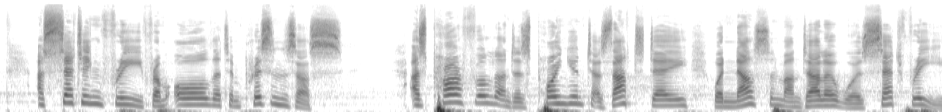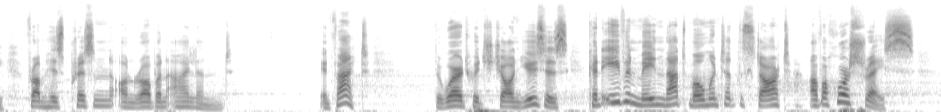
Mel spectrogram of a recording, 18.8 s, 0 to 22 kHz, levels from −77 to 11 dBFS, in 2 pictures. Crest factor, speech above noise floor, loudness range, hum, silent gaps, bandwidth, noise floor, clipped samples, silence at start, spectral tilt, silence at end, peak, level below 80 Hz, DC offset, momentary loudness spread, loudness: 26 dB; 41 dB; 8 LU; none; none; 19 kHz; -72 dBFS; under 0.1%; 0.05 s; -2.5 dB/octave; 0.3 s; -6 dBFS; -38 dBFS; under 0.1%; 11 LU; -30 LUFS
